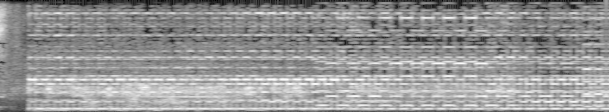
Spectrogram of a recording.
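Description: Midland NOAA weather radio sounding its built-in alert alarm through its speaker, signalling an incoming tornado watch: a loud electronic tone pulsing rapidly. A second, higher beeping tone joins in about three seconds in.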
